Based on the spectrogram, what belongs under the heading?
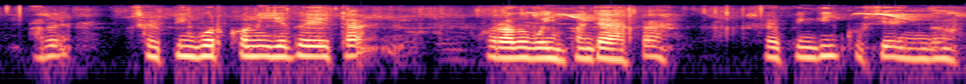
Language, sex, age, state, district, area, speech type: Santali, male, 18-30, Jharkhand, East Singhbhum, rural, spontaneous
